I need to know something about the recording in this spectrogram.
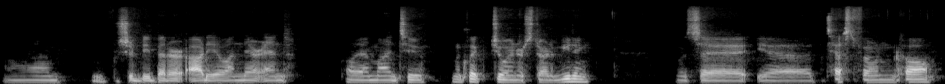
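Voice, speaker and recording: A middle-aged man giving a casual screen tutorial in a halting, informal way, on an earbud microphone at home. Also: sits low, fairly even intonation, darkish tone, poor audio. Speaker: tutorial presenter, educator. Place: room at home, indoors. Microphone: earbud headset microphone.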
